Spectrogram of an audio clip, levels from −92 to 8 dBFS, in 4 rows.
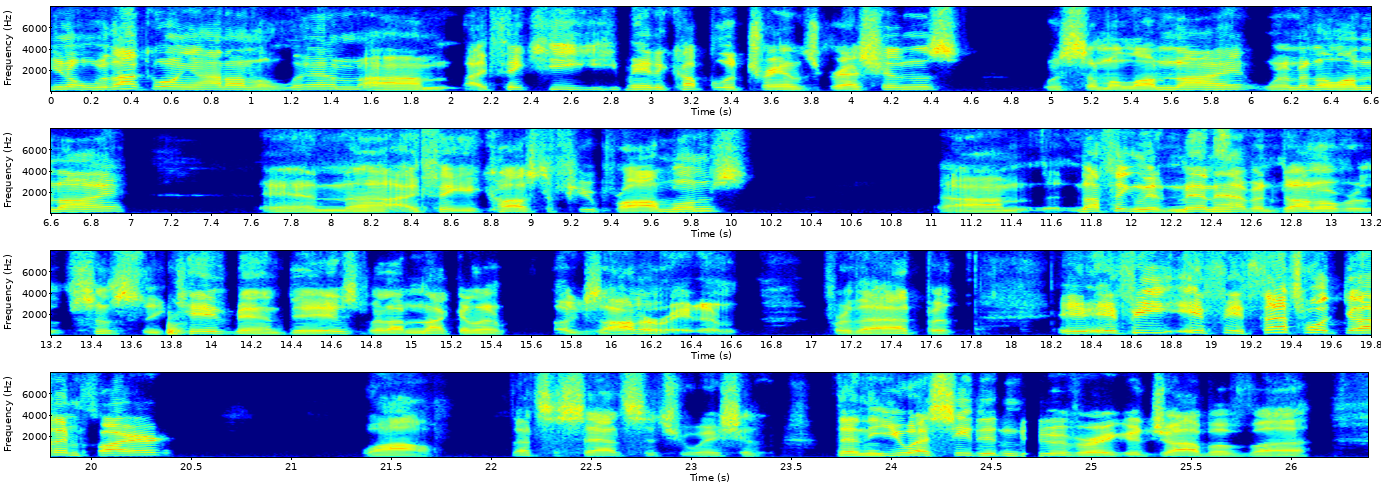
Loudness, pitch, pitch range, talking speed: -20 LUFS, 165 Hz, 150-195 Hz, 175 wpm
